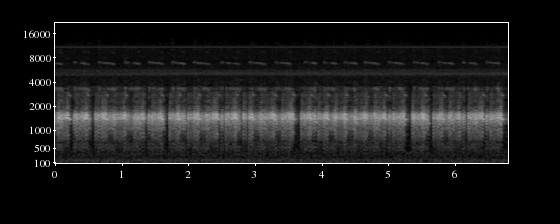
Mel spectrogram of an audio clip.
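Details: Toads calling together after dark make a continuous, grating, pulsed trill. Short gaps sound every second or so, and a thin, high tone hums faintly above.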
